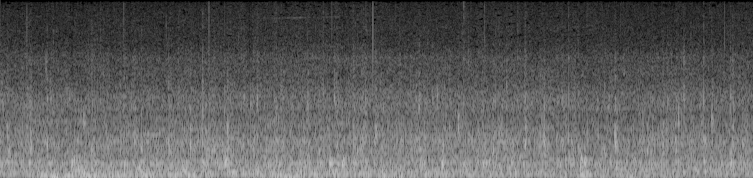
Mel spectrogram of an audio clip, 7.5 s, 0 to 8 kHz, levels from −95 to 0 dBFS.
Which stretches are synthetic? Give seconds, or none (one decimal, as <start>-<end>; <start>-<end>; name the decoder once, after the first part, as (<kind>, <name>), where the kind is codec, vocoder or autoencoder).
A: 0.8-1.7 (vocoder, BigVGAN v2); 5.9-7.5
